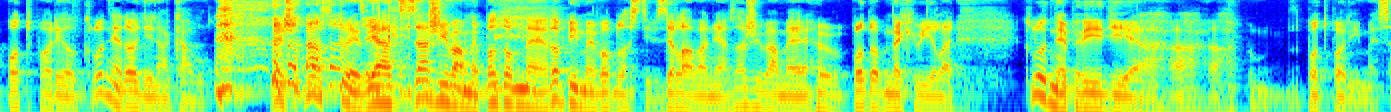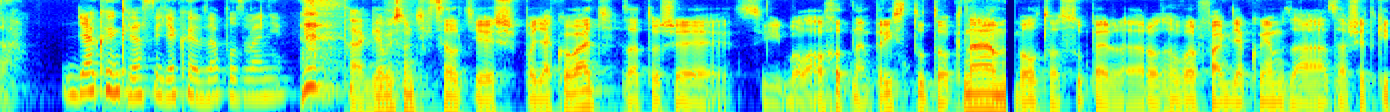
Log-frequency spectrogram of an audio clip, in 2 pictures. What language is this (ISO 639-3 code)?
slk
